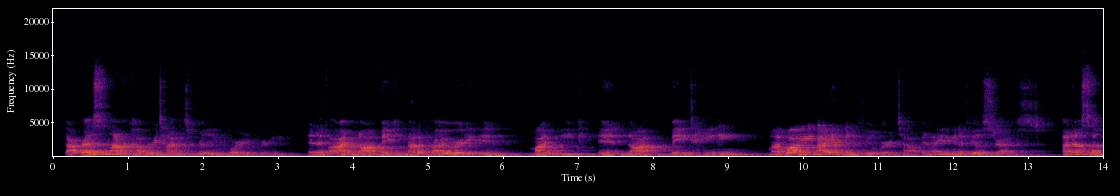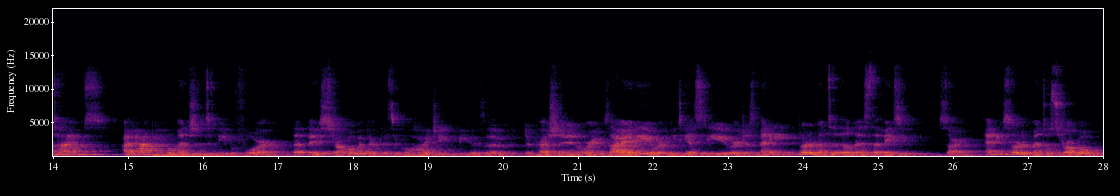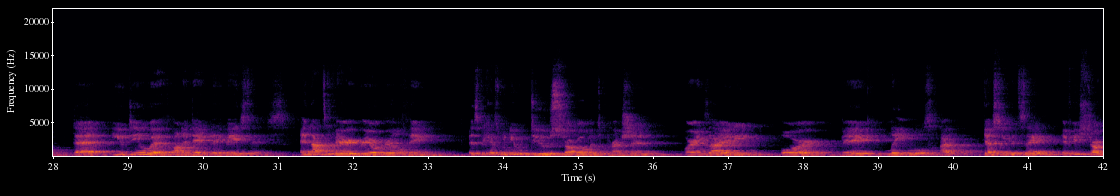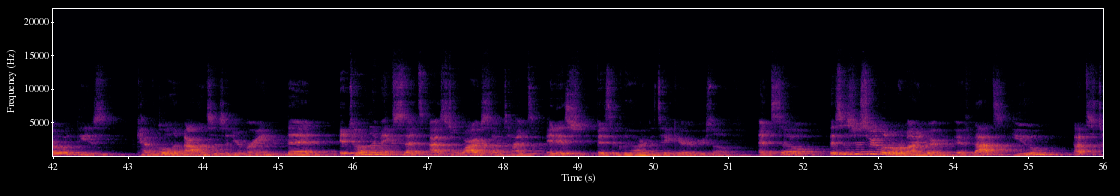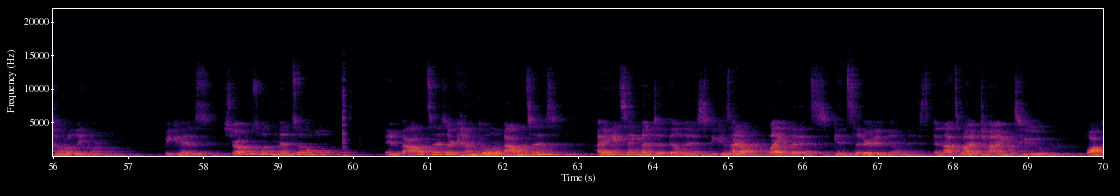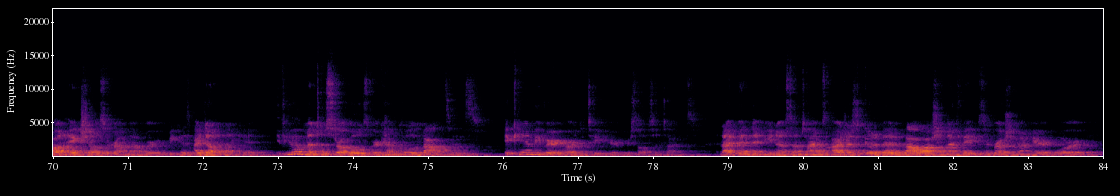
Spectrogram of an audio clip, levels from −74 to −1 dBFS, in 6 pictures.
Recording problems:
off-mic speech; far
room echo; noticeable; dies away in 1.5 s
keyboard typing; faint; at 1:00; peak 15 dB below the speech

